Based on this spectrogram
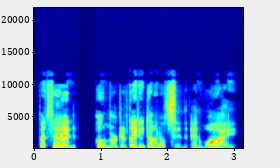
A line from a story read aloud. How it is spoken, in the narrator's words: gasped Polly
